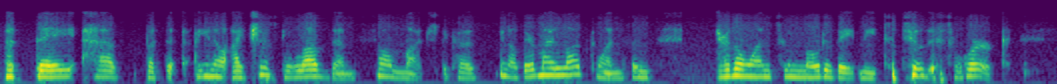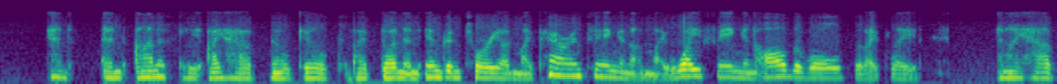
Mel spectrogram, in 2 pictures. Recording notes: ACIM Daily Conference Call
